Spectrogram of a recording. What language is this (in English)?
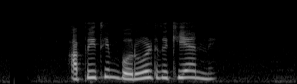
Sinhala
